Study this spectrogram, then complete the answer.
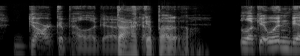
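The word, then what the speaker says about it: D'Archipelago: but it's like you just say you say archipelago but then the D in front of it so dark aelo Darko look it wouldn't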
